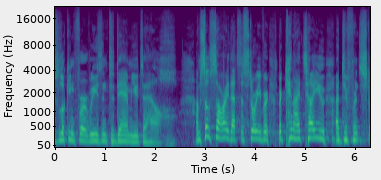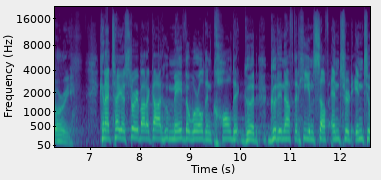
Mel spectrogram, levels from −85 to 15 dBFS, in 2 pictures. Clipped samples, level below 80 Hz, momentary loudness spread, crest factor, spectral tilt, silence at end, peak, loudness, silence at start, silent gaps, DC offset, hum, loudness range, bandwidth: under 0.1%; -58 dBFS; 7 LU; 20 dB; -5 dB/octave; 0 s; -4 dBFS; -24 LUFS; 0 s; none; under 0.1%; none; 2 LU; over 20 kHz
